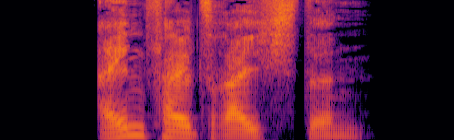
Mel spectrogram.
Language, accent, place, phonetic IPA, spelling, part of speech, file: German, Germany, Berlin, [ˈaɪ̯nfalsˌʁaɪ̯çstn̩], einfallsreichsten, adjective, De-einfallsreichsten.ogg
- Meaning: 1. superlative degree of einfallsreich 2. inflection of einfallsreich: strong genitive masculine/neuter singular superlative degree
